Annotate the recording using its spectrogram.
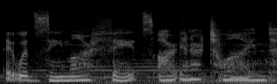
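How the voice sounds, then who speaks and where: A woman voicing a serene ancient swordswoman in a video game, calm and breathy, speaking with deliberate care. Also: mid-range voice. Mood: serene, wistful. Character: serene ancient swordswoman, fallen legend turned criminal. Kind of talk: English video game voice acting. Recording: game audio with music behind.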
